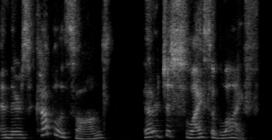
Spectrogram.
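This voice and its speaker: Her pitch sits at a medium level. This woman's voice carries some breathiness. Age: 70s. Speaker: singer. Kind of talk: interview.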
